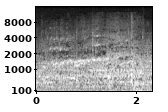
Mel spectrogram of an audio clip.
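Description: A racing car under heavy braking, its wheels locking and skidding, with a steady roar of engine and tire noise, loud, holding level for a couple of seconds with no voices.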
